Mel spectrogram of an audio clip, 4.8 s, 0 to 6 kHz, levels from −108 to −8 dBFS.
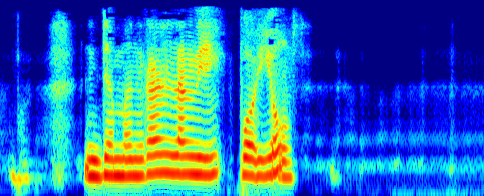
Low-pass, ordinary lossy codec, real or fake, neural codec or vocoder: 5.4 kHz; MP3, 32 kbps; fake; codec, 16 kHz in and 24 kHz out, 0.4 kbps, LongCat-Audio-Codec, four codebook decoder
